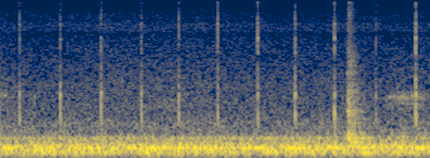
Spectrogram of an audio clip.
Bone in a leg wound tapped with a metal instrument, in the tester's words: i'm tapping on some exposed bone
